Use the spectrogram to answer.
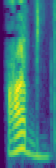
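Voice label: "3abd" male, Arabic; عَبْد; アブド・◯◯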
